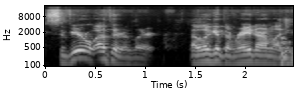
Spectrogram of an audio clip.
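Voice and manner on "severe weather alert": plain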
